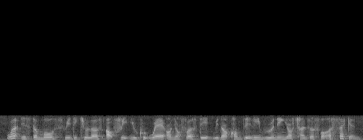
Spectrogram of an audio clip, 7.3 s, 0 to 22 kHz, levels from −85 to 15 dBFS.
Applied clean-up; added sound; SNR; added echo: none; none; none; none.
